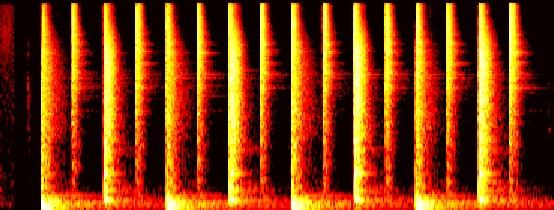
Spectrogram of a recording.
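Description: An acoustic drum kit plays the original boom-chak beat, low kick thumps alternating with sharper snare cracks in a steady, evenly spaced pattern, loud and close with short decays and no talking.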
